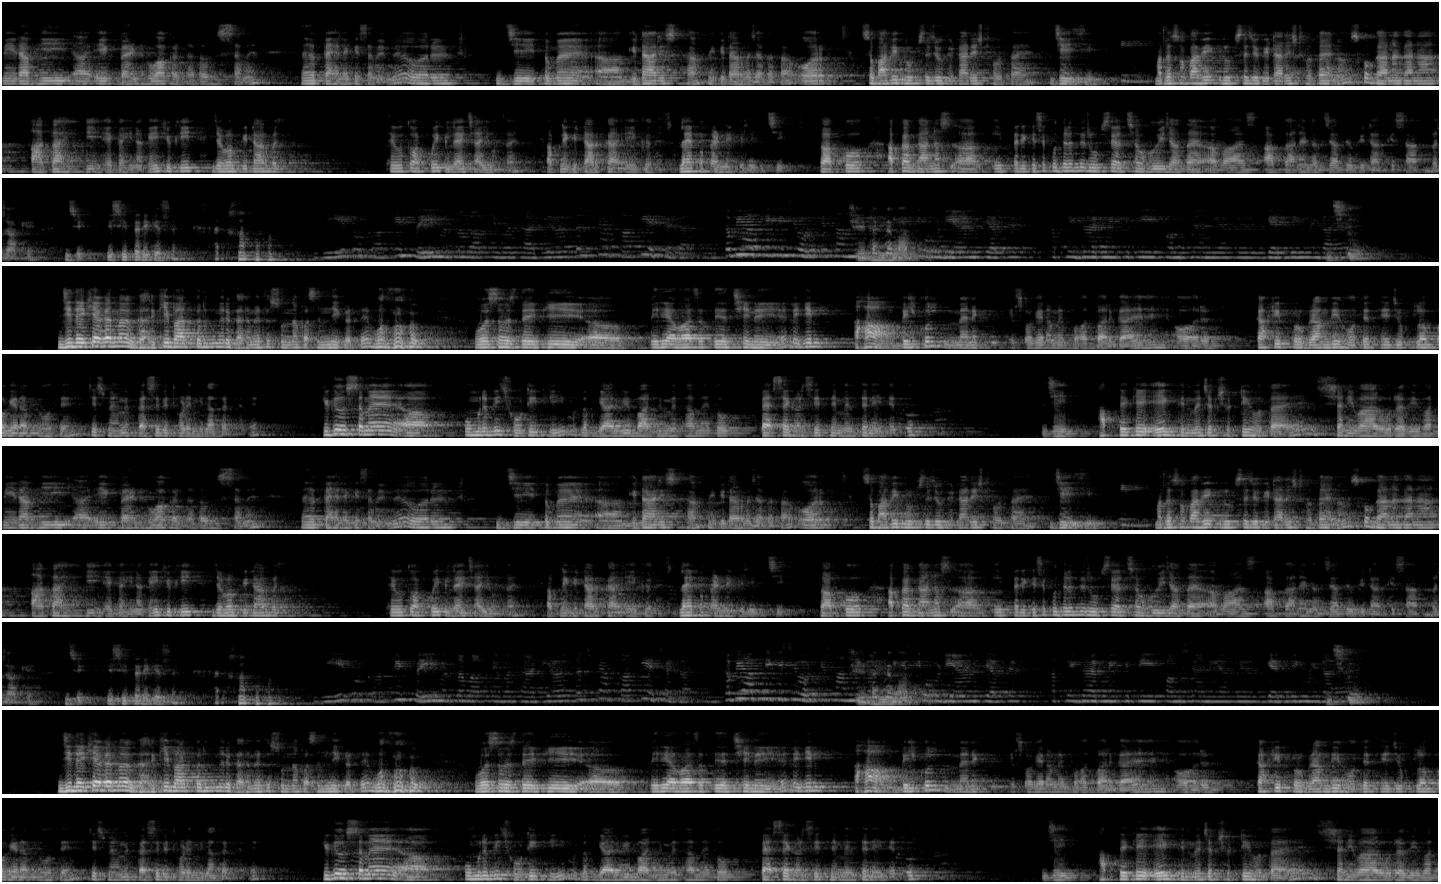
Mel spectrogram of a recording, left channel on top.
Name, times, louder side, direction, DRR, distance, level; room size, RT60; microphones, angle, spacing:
voice 1, 0.0-2.6 3.0-4.5 4.9-8.3 8.6-11.0 11.5-14.4 14.7-17.3 18.2-19.5 19.8-20.7 21.1-22.2 22.6-29.1 29.4-30.5 31.1-31.2 37.3-37.8 42.1-42.3 43.7-47.4 47.8-55.3 55.7-60.1 60.7-61.8 62.1-64.8 65.1-66.6 67.9-68.2 68.4-71.8, equal, 15° left, 8 dB, 0.8 m, -28 dB
voice 2, 3.6-4.2 8.8-9.3 11.2-11.5 20.4-21.1 23.5-24.0 30.9-31.2 31.9-38.9 39.4-42.3 52.4-52.6 59.5-59.6 61.0-61.1 65.8-66.9, left 1 dB, 10° right, -4 dB, 2.4 m, -44 dB
17.0 x 9.8 x 6.5 m, 1.3 s
head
